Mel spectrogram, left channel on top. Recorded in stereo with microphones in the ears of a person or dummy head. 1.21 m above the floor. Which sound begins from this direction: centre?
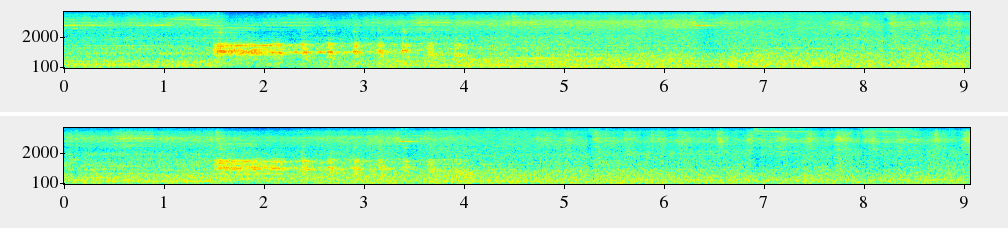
Laughter, at 1.5 s.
